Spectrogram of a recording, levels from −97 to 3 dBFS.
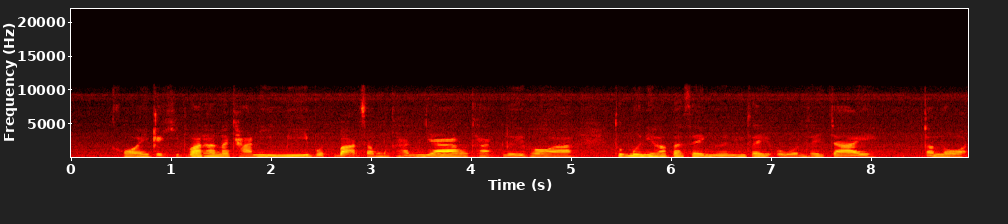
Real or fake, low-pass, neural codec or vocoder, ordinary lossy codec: real; 10.8 kHz; none; none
